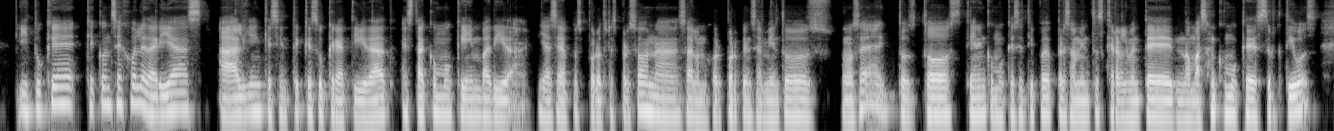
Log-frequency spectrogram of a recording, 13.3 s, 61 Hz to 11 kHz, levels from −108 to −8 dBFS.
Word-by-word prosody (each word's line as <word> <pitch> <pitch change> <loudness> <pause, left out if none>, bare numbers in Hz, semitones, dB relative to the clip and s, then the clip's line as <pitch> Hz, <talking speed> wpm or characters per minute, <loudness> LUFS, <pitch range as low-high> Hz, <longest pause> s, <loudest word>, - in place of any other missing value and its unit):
¿Y 135 -2 -2
tú 140 +1 -4
qué 175 +3 0
qué 155 - -7
consejo 175 +1 -1
le 170 -3 +2
darías 140 +3 +1
a 110 -1 +5
alguien 125 +3 +1
que 120 - -3
siente 115 +2 -5
que 130 -1 -2
su 130 +1 -3
creatividad 105 +1 +2
está 115 -2 +1
como 115 -2 -2
que - - 0
invadida? 110 -1 0
Ya 105 -3 -2
sea, 105 0 0
pues, - - -9
por 110 -5 -1
otras 100 - -10
personas, 110 -2 +1
a 110 - +3
lo - - 0
mejor 100 +1 -4
por 110 0 0
pensamientos, 105 +1 -1
no 105 -1 +1
sé, 150 +1 -1
todos 110 -3 -2
todos 115 -1 +3
tienen 115 -2 0
como 110 -2 -3
que - - -4
ese 110 - -5
tipo 110 - -3
de 115 - +3
pensamientos 110 0 -2
que - - -2
realmente 105 0 +4
nomás 100 0 +1
son 125 - 0
como 120 -3 -1
que 115 - +3
destructivos. 120 +5 +1
110 Hz, 210 wpm, -26 LUFS, 105-125 Hz, -, a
